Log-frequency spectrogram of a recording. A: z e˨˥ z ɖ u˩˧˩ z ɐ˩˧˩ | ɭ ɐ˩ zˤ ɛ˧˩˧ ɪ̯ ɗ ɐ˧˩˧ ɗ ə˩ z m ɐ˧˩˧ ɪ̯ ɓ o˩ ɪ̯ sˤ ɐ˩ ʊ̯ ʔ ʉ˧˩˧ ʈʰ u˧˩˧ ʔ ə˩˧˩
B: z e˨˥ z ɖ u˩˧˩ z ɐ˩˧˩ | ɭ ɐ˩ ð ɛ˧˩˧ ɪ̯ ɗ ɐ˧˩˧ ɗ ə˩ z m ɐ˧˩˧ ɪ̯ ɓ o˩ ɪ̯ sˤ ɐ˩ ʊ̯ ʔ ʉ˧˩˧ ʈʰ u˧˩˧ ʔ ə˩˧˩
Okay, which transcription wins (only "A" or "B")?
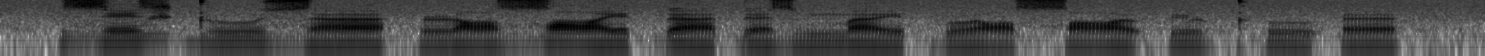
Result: A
